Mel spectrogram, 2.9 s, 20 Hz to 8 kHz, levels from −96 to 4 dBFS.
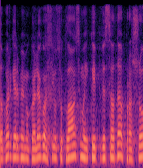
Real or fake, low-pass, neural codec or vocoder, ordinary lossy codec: real; 7.2 kHz; none; AAC, 48 kbps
